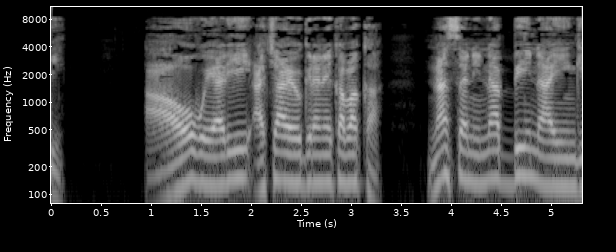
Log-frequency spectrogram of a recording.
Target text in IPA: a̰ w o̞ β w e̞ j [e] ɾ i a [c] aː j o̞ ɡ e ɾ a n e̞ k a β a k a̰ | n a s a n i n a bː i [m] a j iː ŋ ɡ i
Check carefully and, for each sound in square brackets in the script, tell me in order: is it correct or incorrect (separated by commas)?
incorrect, correct, incorrect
